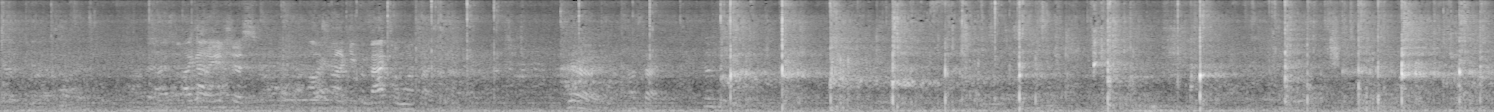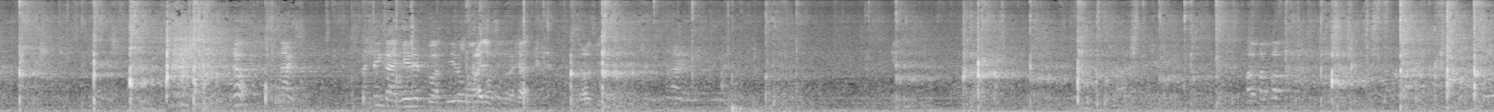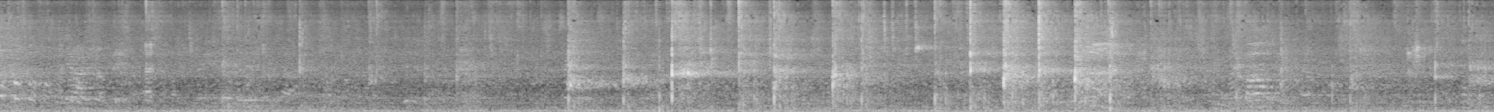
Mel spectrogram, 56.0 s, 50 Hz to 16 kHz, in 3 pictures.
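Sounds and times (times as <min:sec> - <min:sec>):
ball bouncing on court: 0:03.5 - 0:22.4, 0:23.0 - 0:28.9, 0:29.5 - 0:37.8, 0:41.9 - 0:56.0
paddles hitting plastic ball: 0:04.3 - 0:22.4, 0:23.0 - 0:28.8, 0:29.4 - 0:37.7, 0:42.6 - 0:53.5.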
